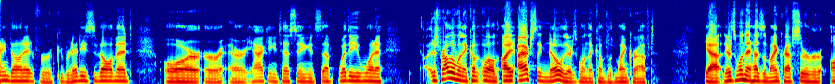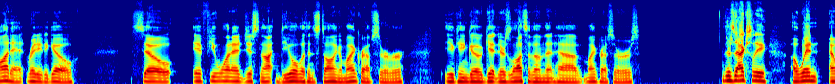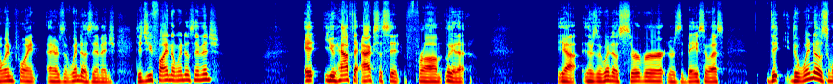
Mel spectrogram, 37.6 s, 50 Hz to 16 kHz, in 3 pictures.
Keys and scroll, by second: 0.0-1.0 typing, 0.1 ctrl+[, 5.4 k, 5.6 k, 7.8 super+Tab, 12.0-16.2 typing, 28.0-29.1 typing, 32.8 typing.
